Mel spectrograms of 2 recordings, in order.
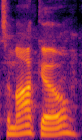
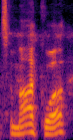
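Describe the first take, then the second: First: The name ends with a 'ko' sound. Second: The name ends with a 'kwa' sound. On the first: The speaker calls it wrong. "I had no idea how to pronounce Tamaqua, so I called it Tamako" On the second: The speaker calls it right. "So now it's officially Tamaqua"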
